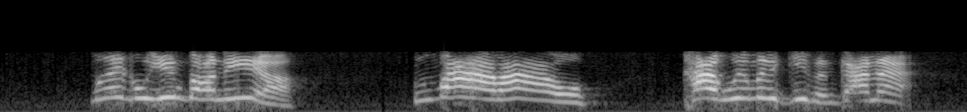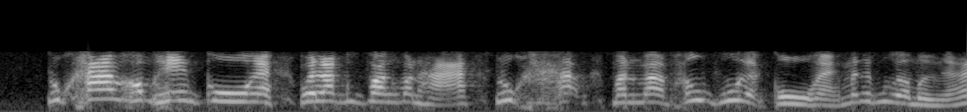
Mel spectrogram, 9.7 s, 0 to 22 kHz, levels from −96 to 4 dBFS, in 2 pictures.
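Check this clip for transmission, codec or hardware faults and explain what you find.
Two faults are audible in this speech clip: narrowband mobile coding across the whole recording, and a short burst of corrupted frames near the end.

AMR narrowband mobile codec, throughout: the speech sounds thin, buzzy and somewhat synthetic, with nothing present above 4 kHz, and the codec damage is plainly audible. The speech was squeezed through AMR-NB at a low bit rate, likely around 7.4 kbps. At that rate the encoder's vocal-tract model and the few excitation pulses it places in each 5 ms subframe give only a coarse, artificial-sounding copy of the original.

AMR bit errors, from 7.58 to 7.72 s: for roughly a seventh of a second the speech turns hoarse, scratchy and gargly while keeping about the same pitch and loudness. That span fits a handful of consecutive 20 ms frames whose weakly protected bits were flipped on a poor radio link, at an error rate of a few percent. 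The checksum on the critical bits still passed, so the decoder accepted the frames and placed excitation pulses wrongly, with off gain and spectral values.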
